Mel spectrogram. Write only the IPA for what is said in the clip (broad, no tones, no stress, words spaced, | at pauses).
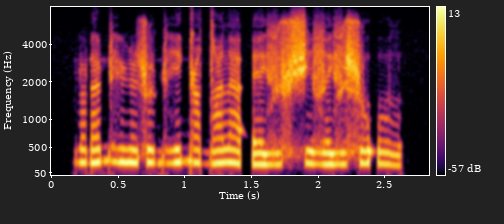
ɽɑɽaɖʱẽ ɳẽʂolɖʱeɡʲa dˤela ʔɛ vʲuʂʃevɛvʲʌ ʂoʔol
